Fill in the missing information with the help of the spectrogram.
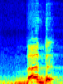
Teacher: Ketika mati, maka terdengar suara pantulan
